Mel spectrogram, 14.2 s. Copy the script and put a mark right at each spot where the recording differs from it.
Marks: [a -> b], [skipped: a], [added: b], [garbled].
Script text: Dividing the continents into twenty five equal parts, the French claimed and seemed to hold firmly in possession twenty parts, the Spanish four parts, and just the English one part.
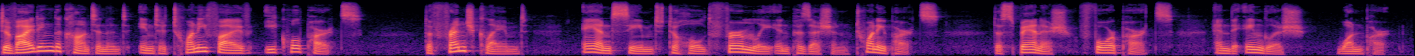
Dividing the [continents -> continent] into twenty five equal parts, the French claimed and seemed to hold firmly in possession twenty parts, the Spanish four parts, and [skipped: just] the English one part.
